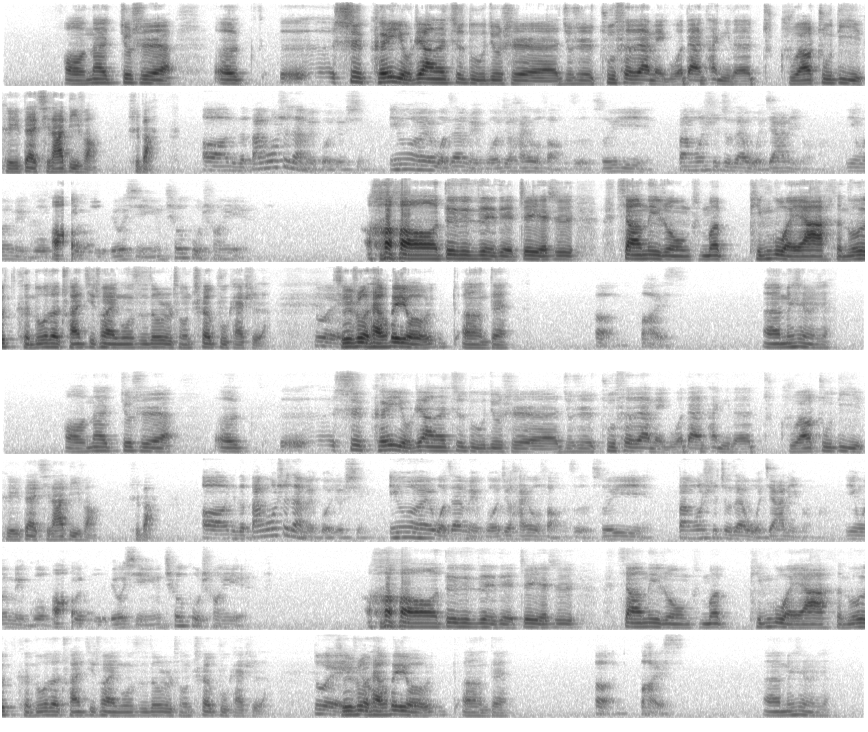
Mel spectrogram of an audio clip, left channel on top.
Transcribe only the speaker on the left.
哦，那就是，呃呃，是可以有这样的制度，就是就是注册在美国，但是它你的主主要驻地可以在其他地方，是吧？
哦 <laughs> 哦，对对对对，这也是像那种什么苹果呀，很多很多的传奇创业公司都是从车库开始的，
所以说才会有，
嗯，对，
嗯，没事没事，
